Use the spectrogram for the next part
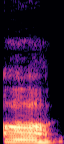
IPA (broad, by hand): ʌ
